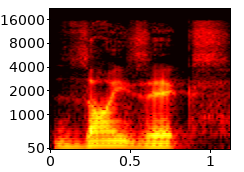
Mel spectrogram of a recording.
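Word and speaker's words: Zzyzx: But despite all of that, Zix is still around to this day, except locals pronounce it Zyzix.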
